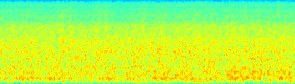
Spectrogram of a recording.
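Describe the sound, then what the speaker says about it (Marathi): Heavy monsoon rain pours steadily in Alibag, a dense, continuous roar of water falling close by, loud and unbroken with no voices. "पाऊस आमच्या अलिबागचा पाऊस."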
